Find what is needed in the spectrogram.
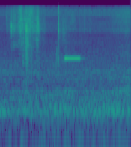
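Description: Paper receipt rustling, then about a second in a click and a single short beep from a Nokia mobile phone.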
